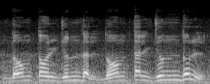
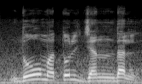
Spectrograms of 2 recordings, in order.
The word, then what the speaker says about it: دومۃ الجندل: 700 آدمیوں کے ساتھ دومت الجندل کی طرف جانے کا حکم دیا۔ اس کا اصل تلفظ ہے دومۃ الجندل، دومۃ الجندل۔ تو دومۃ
